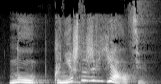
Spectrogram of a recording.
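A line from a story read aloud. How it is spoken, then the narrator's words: Exclamation. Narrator (Russian): воскликнула Вера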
